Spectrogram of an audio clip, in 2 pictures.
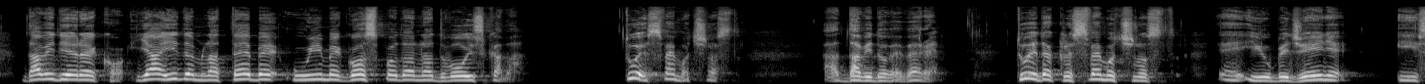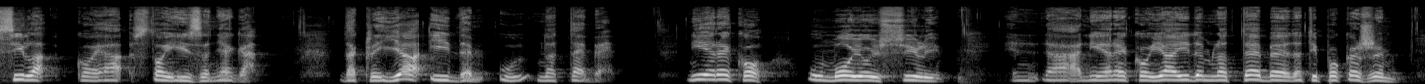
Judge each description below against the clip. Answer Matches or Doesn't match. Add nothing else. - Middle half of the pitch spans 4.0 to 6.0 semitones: Doesn't match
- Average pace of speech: Doesn't match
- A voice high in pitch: Matches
